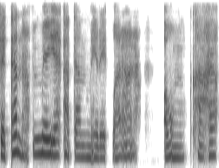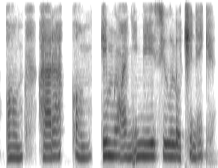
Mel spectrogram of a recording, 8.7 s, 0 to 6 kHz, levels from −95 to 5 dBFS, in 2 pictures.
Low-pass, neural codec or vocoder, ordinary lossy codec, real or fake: 5.4 kHz; codec, 16 kHz, 1 kbps, FunCodec, trained on LibriTTS, 50 frames a second; none; fake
